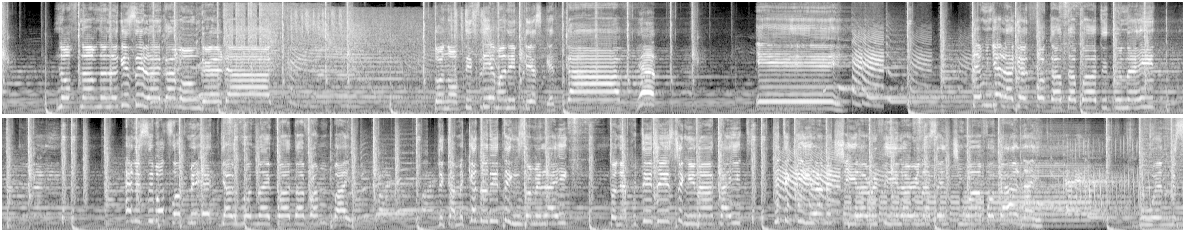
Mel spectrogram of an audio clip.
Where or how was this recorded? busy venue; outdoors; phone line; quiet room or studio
busy venue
